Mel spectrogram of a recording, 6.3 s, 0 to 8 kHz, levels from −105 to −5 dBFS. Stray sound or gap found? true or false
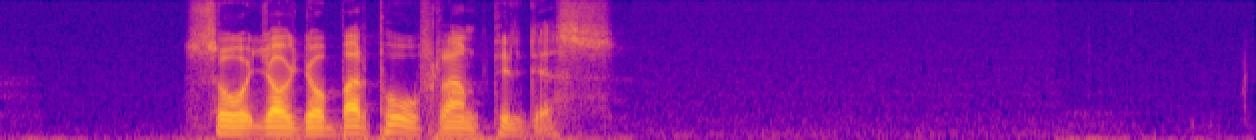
false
